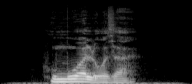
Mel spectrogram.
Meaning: 1. comparative degree of humorlos 2. inflection of humorlos: strong/mixed nominative masculine singular 3. inflection of humorlos: strong genitive/dative feminine singular
- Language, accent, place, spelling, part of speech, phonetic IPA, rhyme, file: German, Germany, Berlin, humorloser, adjective, [huˈmoːɐ̯loːzɐ], -oːɐ̯loːzɐ, De-humorloser.ogg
